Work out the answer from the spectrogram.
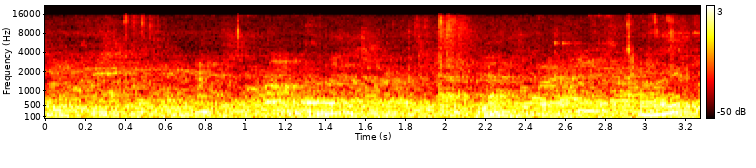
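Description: Rhythmic, pulsing whoosh of a Doppler flow signal over steady background hiss: normal vertebral artery flow on transcranial Doppler.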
